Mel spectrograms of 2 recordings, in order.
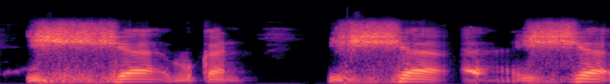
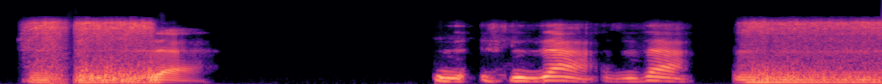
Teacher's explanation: Lidahnya lurus ke gigi seri bawah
